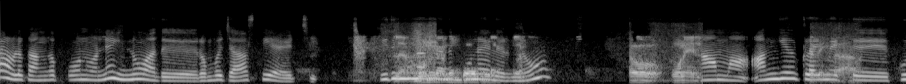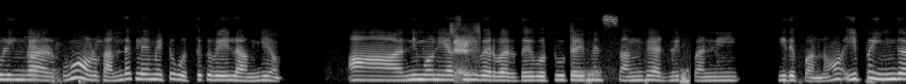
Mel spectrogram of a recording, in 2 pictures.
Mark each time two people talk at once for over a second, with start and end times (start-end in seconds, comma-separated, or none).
3.9-5.3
